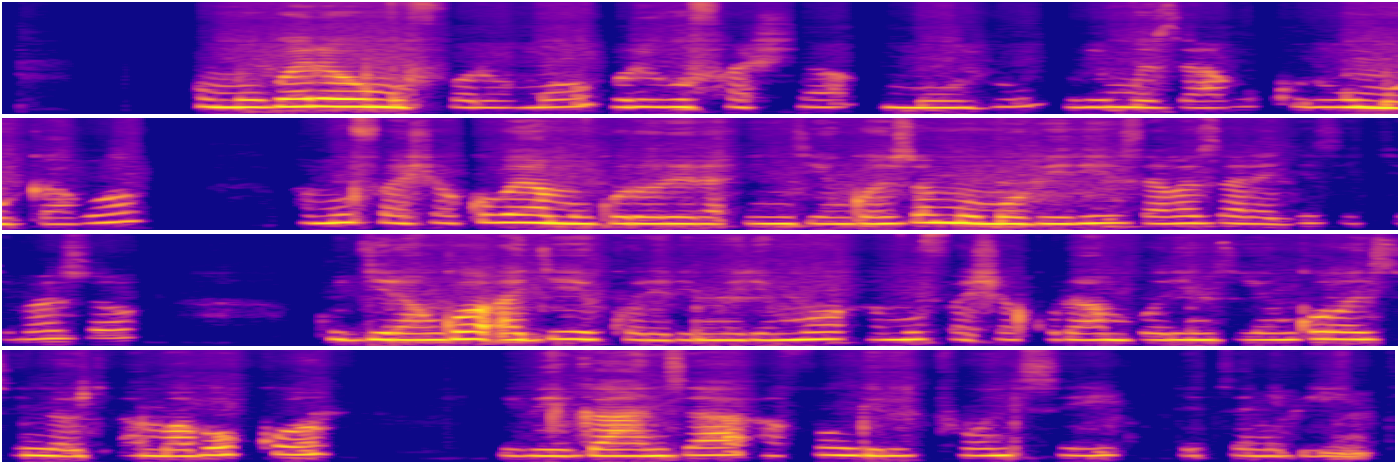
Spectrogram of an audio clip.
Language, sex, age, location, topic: Kinyarwanda, female, 18-24, Kigali, health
